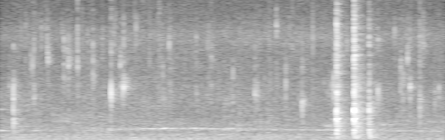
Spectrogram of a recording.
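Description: Chicken jaali kebabs with their egg coating shallow-frying in hot oil in a pan: a steady sizzle with scattered small pops and crackles. A few louder clicks come about three and a half seconds in.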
